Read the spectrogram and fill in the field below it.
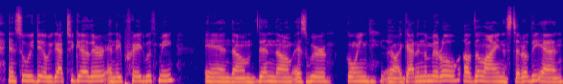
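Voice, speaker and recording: A woman with a Spanish accent speaks fairly quickly at a medium pitch, monotone and flat, with very even loudness on a very clean recording with a silent background. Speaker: school staff member presenting to school board. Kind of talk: prepared presentation to board meeting. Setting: school board meeting.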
